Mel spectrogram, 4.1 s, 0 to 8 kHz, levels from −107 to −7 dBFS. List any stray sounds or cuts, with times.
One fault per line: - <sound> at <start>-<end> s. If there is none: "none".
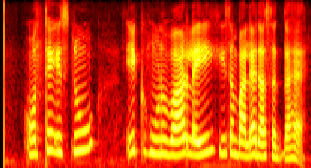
none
